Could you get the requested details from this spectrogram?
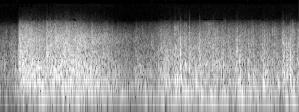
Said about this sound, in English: Ike fires into the cloud, but gets felled by a bullet from Wyatt's gun.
